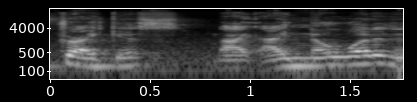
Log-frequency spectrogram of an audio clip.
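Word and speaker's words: Dricus Du Plessis: But no offense, but you can't even pronounce It's Drius. I know how to pronounce it. Thank you. It's Drius. I know how to pronounce it. It's Drikus Duplexi.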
